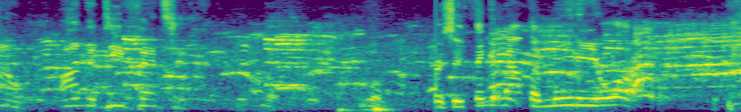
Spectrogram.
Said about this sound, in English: There's some fucking kids playing in the hallway and ringing my bell. Playing Ding Dong Ditch.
